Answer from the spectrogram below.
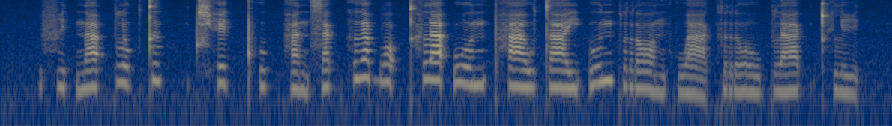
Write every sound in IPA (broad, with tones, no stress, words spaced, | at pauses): fi˨˩t̚na˦˥ʔ plo˦˥k̚tɯ˥˩k̚ | t͡ɕʰe˦˥k̚ pʰu˨˩k̚ha˨˩n sa˦˥k̚hɯ˥˩a̯ bɔ˥˩ʔkʰla˥˩ʔwo˦˥n pʰaː˧wtaː˧jʔu˥˩nprɔː˨˩n kwaː˩˦kroː˧wplaː˦˥k̚ pʰli˨˩t̚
